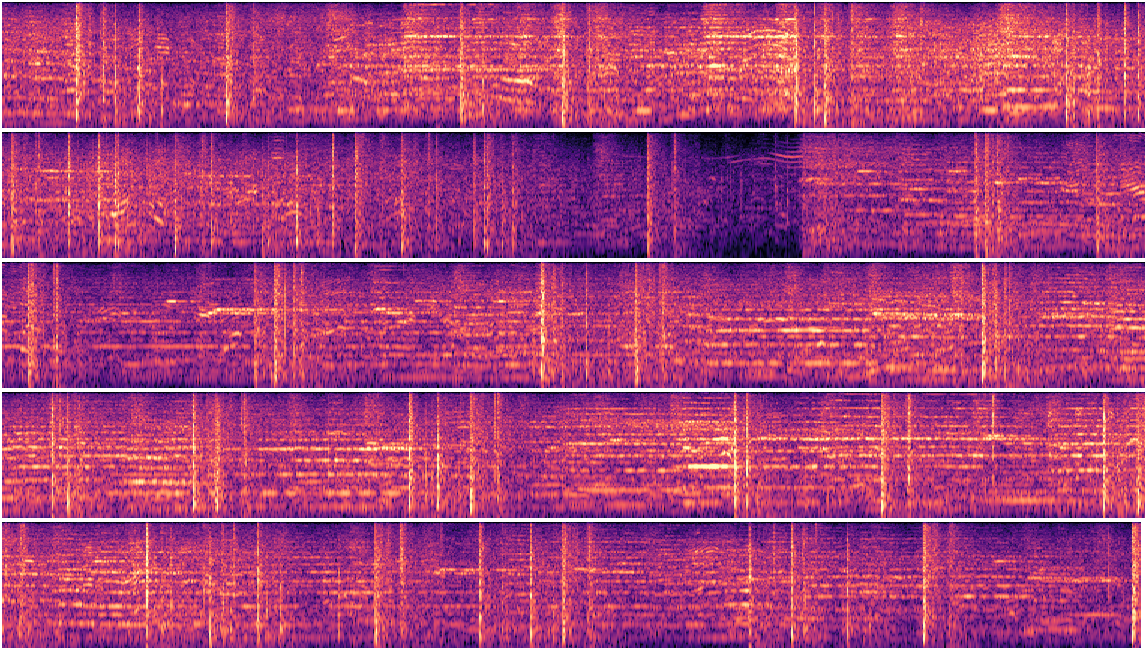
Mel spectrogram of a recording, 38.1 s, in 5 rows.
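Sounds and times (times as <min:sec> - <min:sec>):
show music: 0:00.0 - 0:38.0.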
